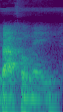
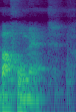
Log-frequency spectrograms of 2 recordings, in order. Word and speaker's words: Baphomet: title of this video baffle me or baffle met the t is generally speaking silence so i'm going to stick with bafflemaid uh i'm used to pronouncing it more flat buffomet um so in any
